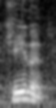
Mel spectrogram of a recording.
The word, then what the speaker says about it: Keilan: Well, there's a Keelan. And it should be pronounced Keelan. What have we got? Keelan. Okay, I see.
